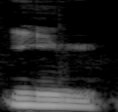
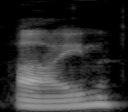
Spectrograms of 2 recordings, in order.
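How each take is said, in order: First: The vowel differs from the start of Einstein. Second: It sounds like the start of Einstein. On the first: The speaker calls it wrong. "everyone always mispronounces as uh" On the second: The speaker calls it right. "as in Einstein"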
